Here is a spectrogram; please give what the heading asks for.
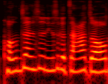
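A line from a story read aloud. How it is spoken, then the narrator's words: Shouting. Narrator (Chinese): 我就喊说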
